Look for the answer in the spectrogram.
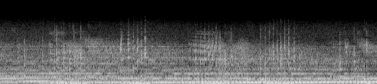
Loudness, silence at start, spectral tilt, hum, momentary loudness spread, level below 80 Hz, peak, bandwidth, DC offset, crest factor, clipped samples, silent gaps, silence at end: -15 LUFS; 0 s; -8.5 dB/octave; none; 2 LU; -20 dBFS; -2 dBFS; 7 kHz; under 0.1%; 12 dB; under 0.1%; none; 0 s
